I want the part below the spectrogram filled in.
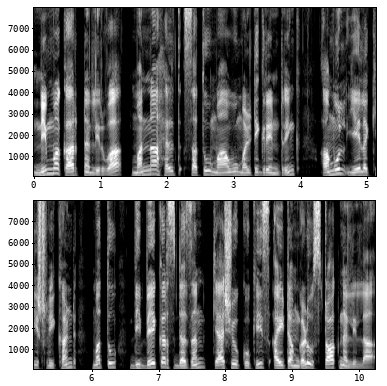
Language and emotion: Kannada, neutral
